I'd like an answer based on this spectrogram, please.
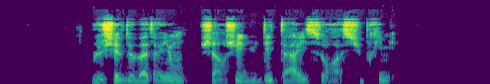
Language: French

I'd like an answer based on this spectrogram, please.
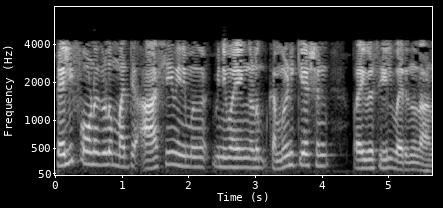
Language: Malayalam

